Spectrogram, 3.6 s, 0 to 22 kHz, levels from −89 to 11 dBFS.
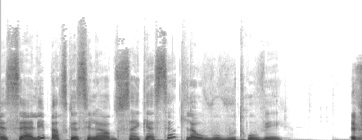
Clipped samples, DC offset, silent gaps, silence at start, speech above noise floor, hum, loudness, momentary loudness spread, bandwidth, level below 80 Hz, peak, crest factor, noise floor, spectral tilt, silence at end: under 0.1%; under 0.1%; none; 0 s; 42 dB; none; -25 LUFS; 6 LU; 18.5 kHz; -46 dBFS; -6 dBFS; 18 dB; -66 dBFS; -5.5 dB/octave; 0 s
